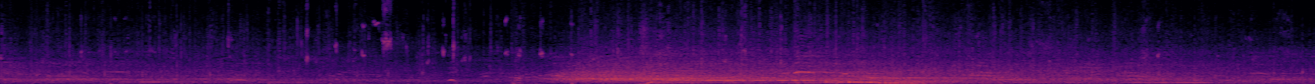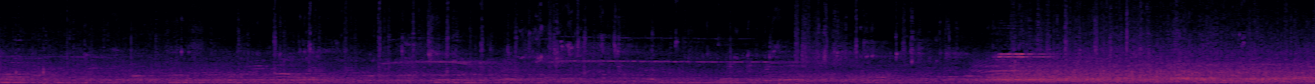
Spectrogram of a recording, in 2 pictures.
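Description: A crowd in a large echoing arena cheers loudly.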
